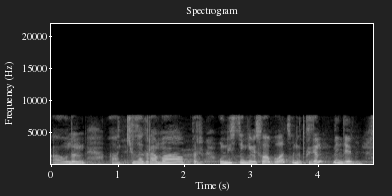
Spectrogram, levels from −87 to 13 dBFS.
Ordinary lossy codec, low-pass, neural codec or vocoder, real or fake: none; none; codec, 16 kHz, 4 kbps, FreqCodec, larger model; fake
